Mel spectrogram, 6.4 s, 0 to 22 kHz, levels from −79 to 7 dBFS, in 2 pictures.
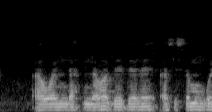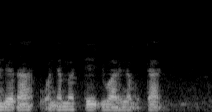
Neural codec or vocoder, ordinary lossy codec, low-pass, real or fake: none; MP3, 32 kbps; 7.2 kHz; real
